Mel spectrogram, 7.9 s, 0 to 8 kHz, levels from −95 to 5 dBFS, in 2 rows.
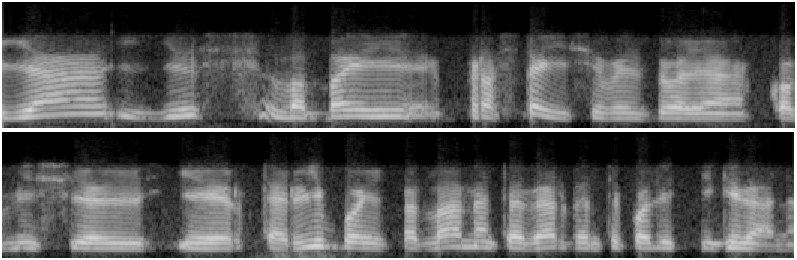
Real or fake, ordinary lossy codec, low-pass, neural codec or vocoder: real; Opus, 32 kbps; 7.2 kHz; none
